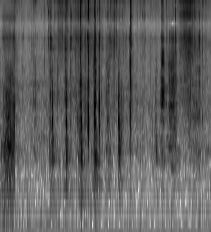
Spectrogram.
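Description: A knife taps sharply on a cutting board.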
